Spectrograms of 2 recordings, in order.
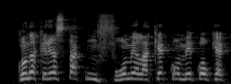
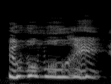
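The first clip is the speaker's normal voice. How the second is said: teasing, pitch up and louder, playing dead; hammed-up wail pitched up; mock dying wail; 8 semitones higher, 5 dB louder, much slower than usual. Father teasing his son with a mock dying wail. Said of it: "brinquei com ele".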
